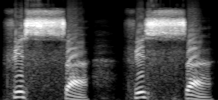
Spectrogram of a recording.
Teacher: lamnya dianggap tidak ada sehingga langsung diidgamkan ke huruf Sin sehingga sinnya berharakat tasdid seakan-akan s-nya dua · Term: alif lam syamsiyah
